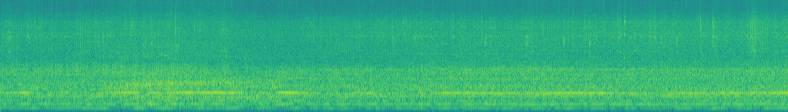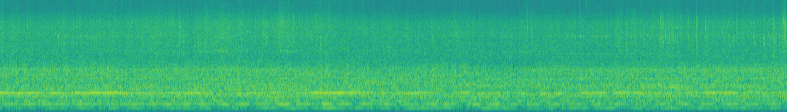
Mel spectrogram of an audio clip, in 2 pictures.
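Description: Lawn mower engine running steadily while cutting grass, a constant drone with no change in speed.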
